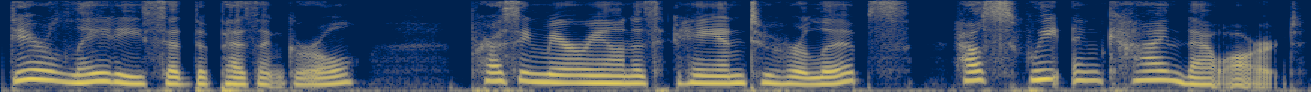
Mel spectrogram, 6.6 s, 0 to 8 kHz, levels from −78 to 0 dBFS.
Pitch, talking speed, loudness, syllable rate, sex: 210 Hz, 165 wpm, -18 LUFS, 4.1 syllables/s, female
